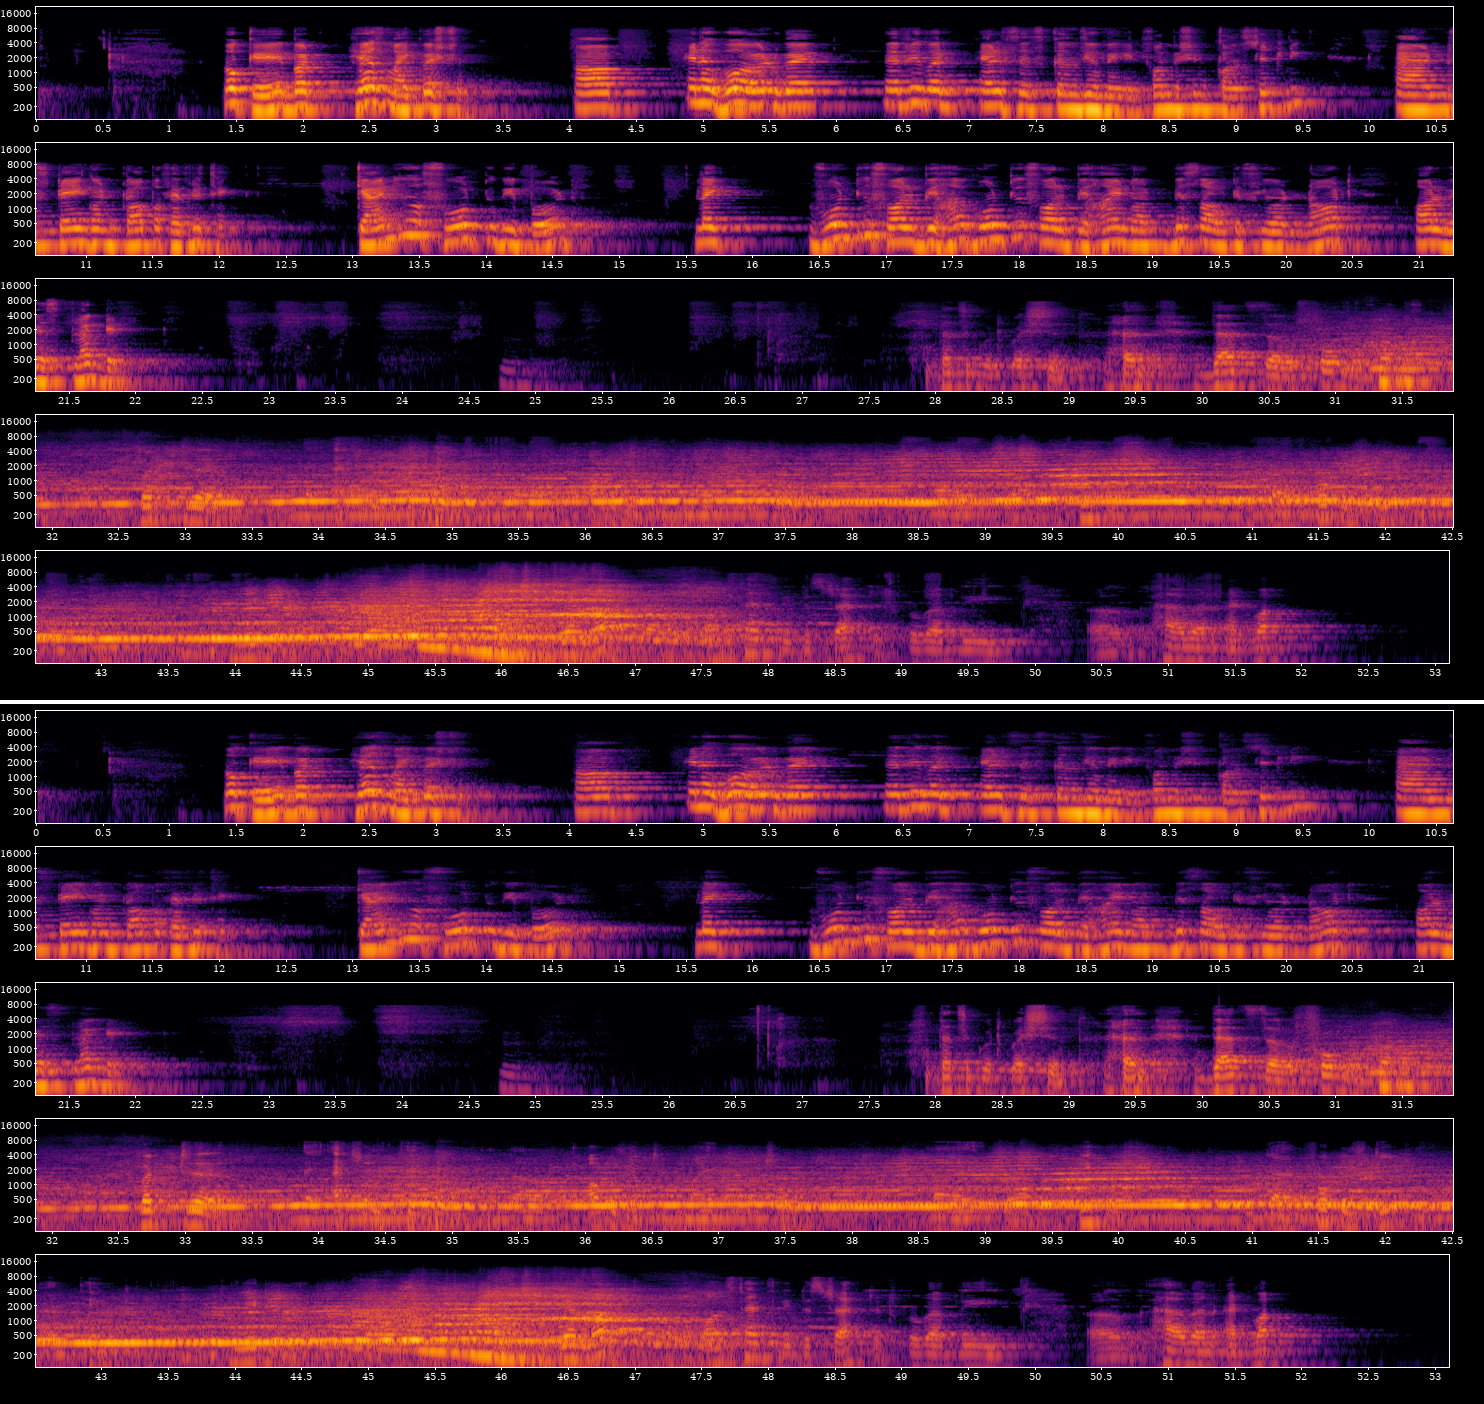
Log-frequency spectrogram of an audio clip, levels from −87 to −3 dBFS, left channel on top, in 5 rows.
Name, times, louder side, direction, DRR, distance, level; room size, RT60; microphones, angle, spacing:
voice 1, 1.4-3.3 4.0-4.5 4.9-5.9 6.4-9.5 10.2-12.1 13.0-14.7 15.6-15.9 16.4-20.5 21.0-21.9 31.3-31.6, left 4 dB, 65° left, 0.4 m, -27 dB
voice 2, 22.9-23.6 23.8-24.3 24.7-25.1 26.6-26.9 27.8-31.7 32.2-34.9 35.3-36.4 36.7-37.6 38.1-39.4 39.7-40.1 40.9-43.1 43.5-43.7 43.9-51.7, right 2 dB, 40° right, 0.5 m, -37 dB
Race car auto racing / Accelerating revving vroom, 30.5-48.7, equal, 10° left, 0.6 m, -27 dB
6.3 x 3.4 x 5.4 m
head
